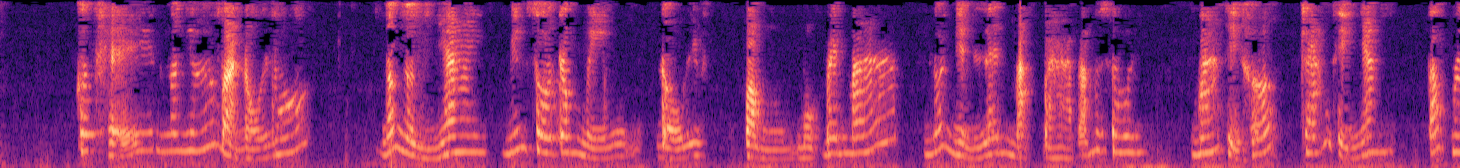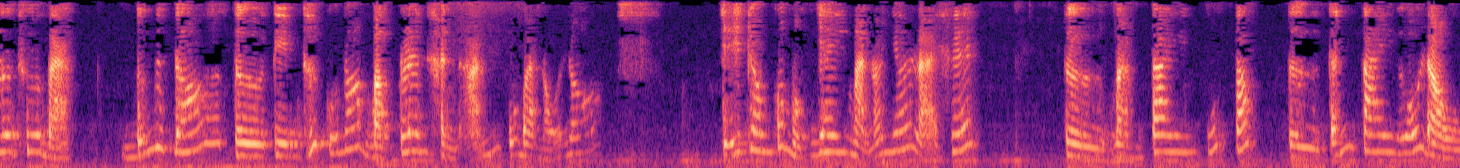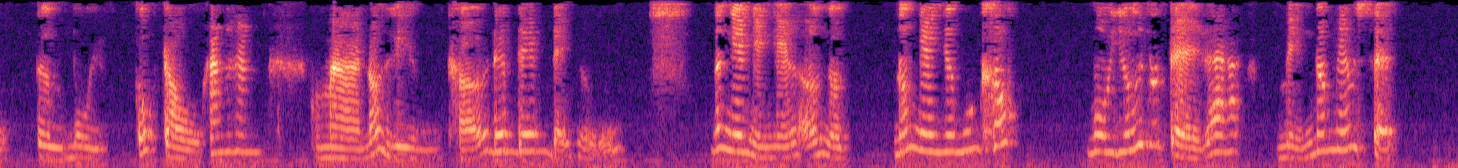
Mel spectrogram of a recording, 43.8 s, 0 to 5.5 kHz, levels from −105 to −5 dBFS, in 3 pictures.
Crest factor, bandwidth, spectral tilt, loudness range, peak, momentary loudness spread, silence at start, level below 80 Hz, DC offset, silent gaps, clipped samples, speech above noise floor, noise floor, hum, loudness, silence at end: 22 dB; 5.4 kHz; -3.5 dB/octave; 5 LU; 0 dBFS; 17 LU; 0.75 s; -48 dBFS; under 0.1%; none; under 0.1%; 35 dB; -57 dBFS; none; -21 LUFS; 0.65 s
